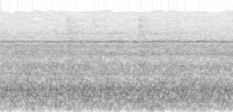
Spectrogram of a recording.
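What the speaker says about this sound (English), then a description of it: "now the train runs in from the Helix" A model train running along layout track out of a helix, giving a continuous close rolling rumble with a thin high squeal over it, steady throughout.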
